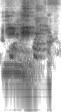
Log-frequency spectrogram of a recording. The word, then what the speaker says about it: Piney: I think it was pronounced Peony though. Oh, He pronounced it Peony.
